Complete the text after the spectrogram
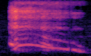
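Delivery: sharp tearful gasp; mother overwhelmed at the plane, gasping; crying gasp. Retold or imitated. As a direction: catch the breath in a sob. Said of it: "I was like".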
